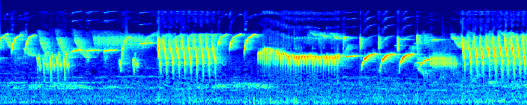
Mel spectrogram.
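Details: Canary in full, lively song during the rainy season, with a long, distinctive roll: fast chattering trills and rapid sweeping notes give way to a smooth, steady rolling trill, then further quick stuttering phrases.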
